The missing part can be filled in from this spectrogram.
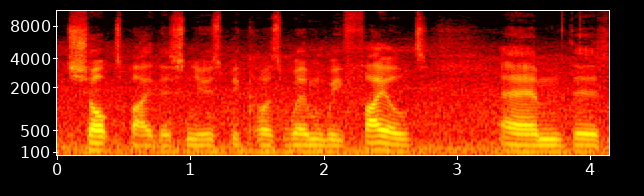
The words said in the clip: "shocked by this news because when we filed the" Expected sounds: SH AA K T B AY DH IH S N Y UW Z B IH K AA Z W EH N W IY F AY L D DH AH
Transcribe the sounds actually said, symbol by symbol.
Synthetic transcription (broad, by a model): SH AA K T B AY DH IH S N Y UW Z B IH K AA Z W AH N W IY F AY L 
